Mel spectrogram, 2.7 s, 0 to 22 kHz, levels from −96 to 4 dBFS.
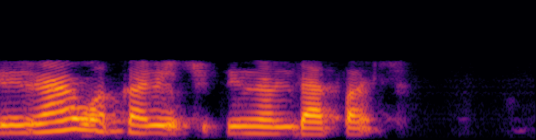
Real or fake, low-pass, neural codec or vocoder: fake; 3.6 kHz; codec, 16 kHz, 1 kbps, FreqCodec, larger model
